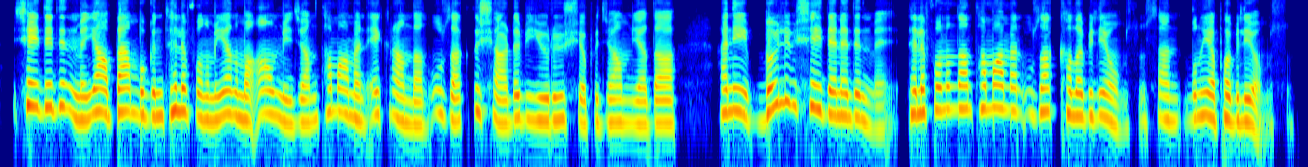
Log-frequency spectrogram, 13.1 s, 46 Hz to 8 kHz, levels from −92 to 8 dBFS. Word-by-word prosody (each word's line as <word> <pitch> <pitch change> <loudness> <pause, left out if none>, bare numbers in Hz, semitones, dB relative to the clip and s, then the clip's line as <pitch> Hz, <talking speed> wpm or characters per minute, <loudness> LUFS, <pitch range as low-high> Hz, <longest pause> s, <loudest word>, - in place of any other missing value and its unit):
şey 305 -3 +3
dedin 295 -4 +1
mi, 200 - +2
"Ya, 250 +1 +3
ben 255 -2 +3
bugün 225 0 +2
telefonumu 235 -6 +2
yanıma 220 -4 +1
almayacağım, 195 -5 -2
tamamen 245 -5 -2
ekrandan 205 -7 -3
uzak, 215 -4 -4
dışarıda 210 -6 -1
bir 205 - -5
yürüyüş 195 0 0
yapacağım." 185 +1 -4
ya 175 -1 -3
da, 180 -1 +1 0.4
hani, 250 -6 0
böyle 330 +6 +5
bir 305 - -3
şey 290 -2 +1
denedin 225 -3 +2
mi? 150 +1 -11 0.2
Telefonundan 275 +3 +2
tamamen 280 -2 +1
uzak 255 +3 -2
kalabiliyor 225 -6 0
musun? 155 +5 -20
Sen 195 +1 -6
bunu 210 +3 -2
yapabiliyor 195 -4 +2
musun? 170 -2 -26
225 Hz, 150 wpm, -23 LUFS, 195-255 Hz, 0.4 s, böyle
